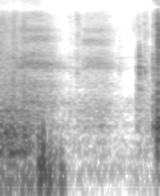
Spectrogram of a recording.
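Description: Light knocks and handling noise from a cardboard product box being moved, with a short low vocal murmur at the start; after about a second it falls almost quiet.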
